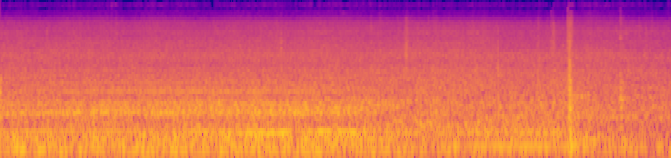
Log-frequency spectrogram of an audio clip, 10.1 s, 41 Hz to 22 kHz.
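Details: Maytag commercial dryer MED5630HC1, which ran but did not heat, after replacing the 3387747 heater element: steady low drum rumble with even airflow hiss and no thumps, squeaks or scraping, running normally with the new element.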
